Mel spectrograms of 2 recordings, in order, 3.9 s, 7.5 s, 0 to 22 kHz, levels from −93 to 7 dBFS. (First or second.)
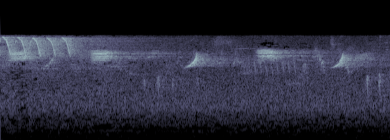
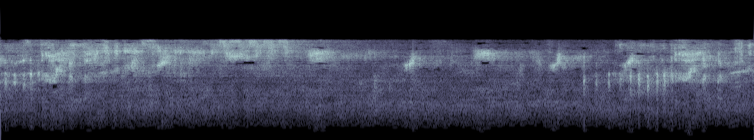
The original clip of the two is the first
